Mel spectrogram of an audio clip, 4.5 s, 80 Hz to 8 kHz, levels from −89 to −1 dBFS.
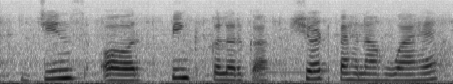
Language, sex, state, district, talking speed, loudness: Hindi, female, Bihar, Vaishali, 130 wpm, -16 LUFS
